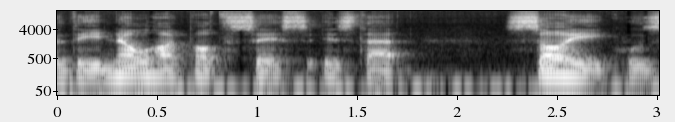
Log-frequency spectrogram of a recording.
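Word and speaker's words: psi: null and alternative hypotheses this Greek letter here is pronounced sigh okay so the null hypothesis is that sy equals 0 and that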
